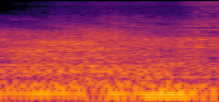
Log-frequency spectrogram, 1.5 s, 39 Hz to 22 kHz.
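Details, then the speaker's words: Front hub on a 1987-91 Ford F250/F350 2WD dually, spun by hand after tightening the reused Timken wheel bearing nut: a steady soft hiss from the dust shield lightly rubbing behind the caliper's top. "That hissing sound you hear, it's actually a dust cap back here touching from where the caliper's at the top."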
